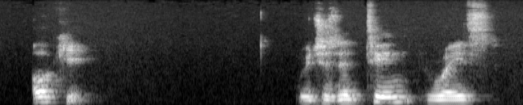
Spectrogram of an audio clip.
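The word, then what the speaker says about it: oche: Major tournaments, however, are played with a hoke, also spelled O C H E, and pronounced ok, which is a thin raised strip of wood approximately 40 cm in length and 4 cm in height.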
